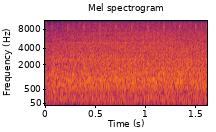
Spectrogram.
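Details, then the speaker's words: Auction-bought Ford Escape with pending transmission issues, after a slow drive to the lot: smooth even warm idle with a soft steady hum, no ticks, knocks or squeals. "No odd noises, no nothing."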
